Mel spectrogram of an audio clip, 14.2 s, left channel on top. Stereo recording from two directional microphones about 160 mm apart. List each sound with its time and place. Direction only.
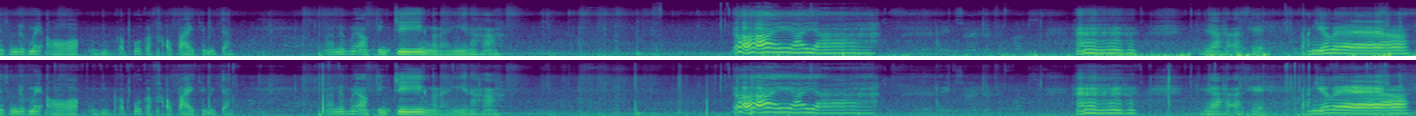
0.2 s speech: 25° left (ahead or behind)
4.0 s speech: 45° left (ahead or behind)
7.3 s a sound: 55° left (ahead or behind)
10.8 s speech: 45° left (ahead or behind)
13.4 s speech: 35° left (ahead or behind)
